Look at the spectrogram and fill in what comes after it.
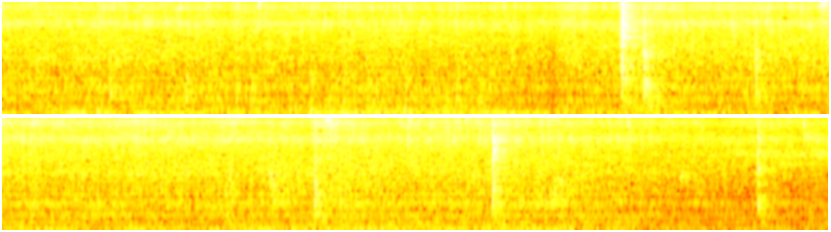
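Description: Cabbage and tomatoes sizzling in a frying pan while being stirred with a spatula, with a handful of sharp knocks of the spatula against the pan, the loudest about three seconds in.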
